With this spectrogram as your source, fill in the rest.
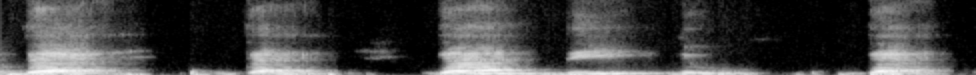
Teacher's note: Kalau dal, gigi kapak kita tu, belakang tu, kena kat situ belakang dekat di antara gusi dengan gigi lembut tu. So dia bunyi dia lembut, da, di, du, da.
